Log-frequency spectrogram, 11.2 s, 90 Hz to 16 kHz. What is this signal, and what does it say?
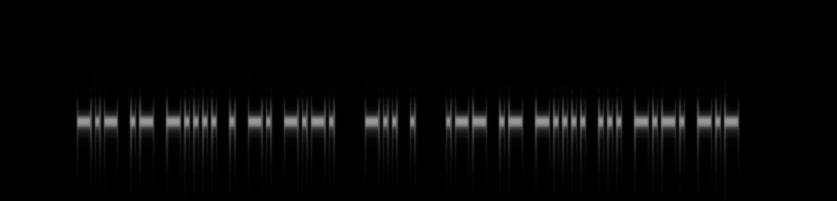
Morse code, heard as a keyed tone, about 20 wpm, 700 Hz. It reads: KA6ENC DE WA6SCK
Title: USA Callsign DE Callsign - 6 Characters - 20wpm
